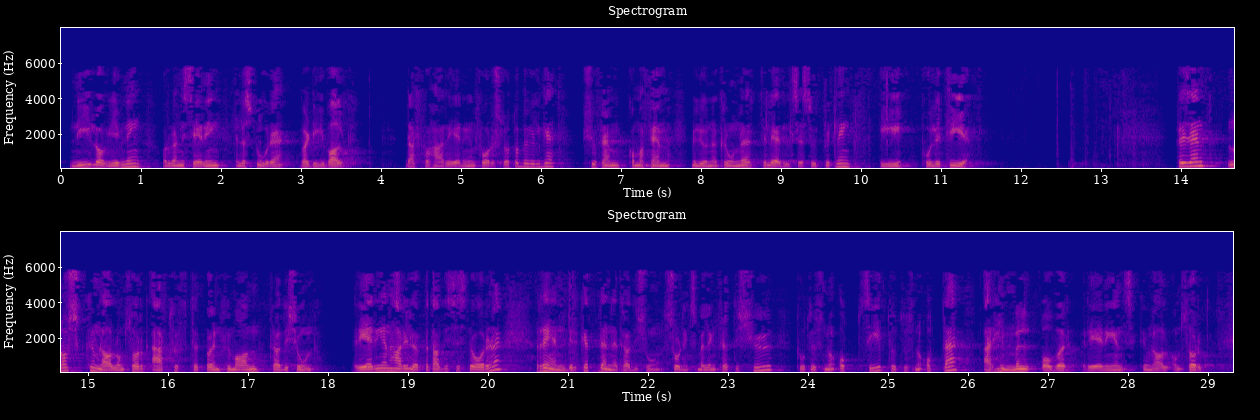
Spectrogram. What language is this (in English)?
Norwegian Bokmål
